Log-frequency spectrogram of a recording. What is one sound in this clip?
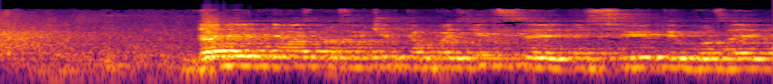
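A young man speaks clearly into a microphone over loudspeakers in a large hall.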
